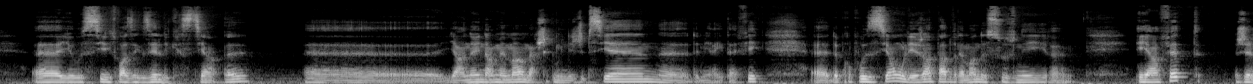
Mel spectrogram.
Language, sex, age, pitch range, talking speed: French, male, 30-49, 100-120 Hz, 190 wpm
